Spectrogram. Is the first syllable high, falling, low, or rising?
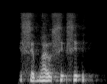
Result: falling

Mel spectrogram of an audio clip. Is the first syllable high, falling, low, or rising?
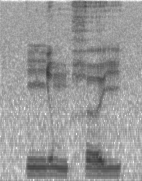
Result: low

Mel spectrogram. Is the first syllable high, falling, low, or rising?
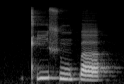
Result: high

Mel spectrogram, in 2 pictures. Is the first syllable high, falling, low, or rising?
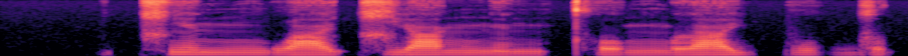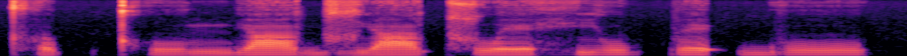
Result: falling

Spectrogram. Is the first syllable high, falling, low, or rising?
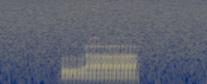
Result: high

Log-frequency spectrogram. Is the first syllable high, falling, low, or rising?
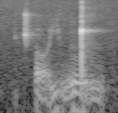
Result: falling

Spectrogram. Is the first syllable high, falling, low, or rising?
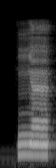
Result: low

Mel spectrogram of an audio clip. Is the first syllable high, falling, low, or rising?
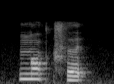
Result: high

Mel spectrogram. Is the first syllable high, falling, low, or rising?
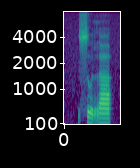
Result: falling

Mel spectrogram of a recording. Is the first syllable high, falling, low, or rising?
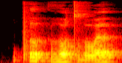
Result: falling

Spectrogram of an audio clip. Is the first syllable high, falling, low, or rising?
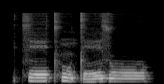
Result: high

